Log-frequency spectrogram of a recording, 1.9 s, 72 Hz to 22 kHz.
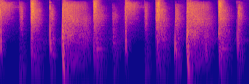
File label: Houseloops 128BPM; Vengeance Samples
